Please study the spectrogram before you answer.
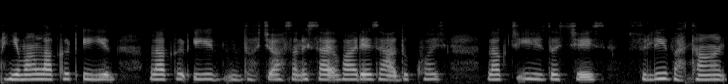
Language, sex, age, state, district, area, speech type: Kashmiri, female, 30-45, Jammu and Kashmir, Shopian, rural, spontaneous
